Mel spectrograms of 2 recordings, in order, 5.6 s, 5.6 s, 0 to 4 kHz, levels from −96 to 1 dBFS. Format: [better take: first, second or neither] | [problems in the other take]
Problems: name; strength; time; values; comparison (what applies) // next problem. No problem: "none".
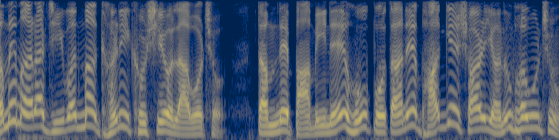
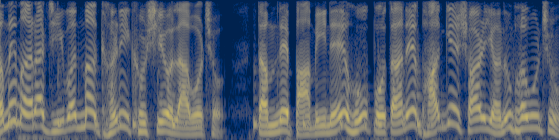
first | background sound (Drum); 16 dB below the speech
